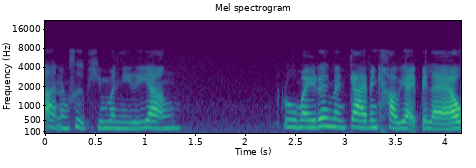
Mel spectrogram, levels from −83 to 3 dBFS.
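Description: No technical faults can be heard in the speech, and the only background is the room's own ambient noise, sitting about 37 dB below the speech and belonging to the recording itself rather than to the signal chain.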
